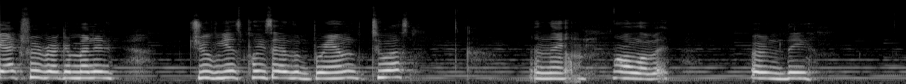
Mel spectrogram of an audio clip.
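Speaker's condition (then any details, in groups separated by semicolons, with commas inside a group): Cerebral palsy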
